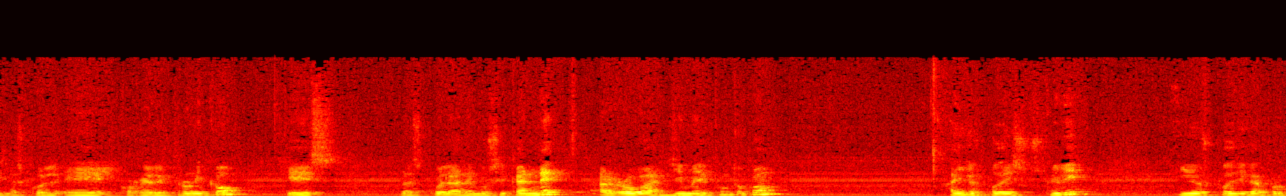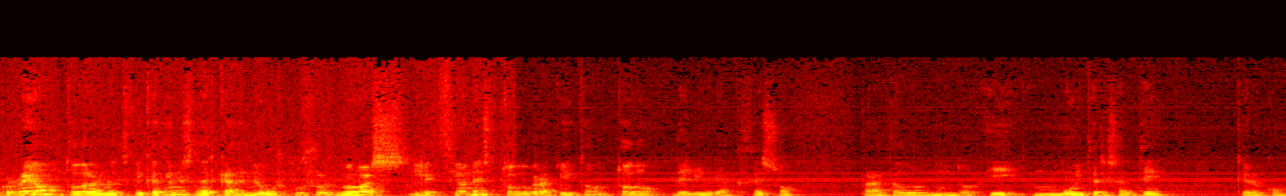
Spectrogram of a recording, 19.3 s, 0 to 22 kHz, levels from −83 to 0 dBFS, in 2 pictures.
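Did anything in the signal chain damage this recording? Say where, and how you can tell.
Yes. From the start to 13.51 s the sound carries a grainy, buzzy distortion that follows the waveform, and the quiet stretches fill with noise instead of falling silent. After 13.51 s it clears. This behaviour is consistent with a stuck bit, likely at the converter or on a broken data line: one bit held at a fixed value shifts about half the samples by a step of roughly -35 dBFS, and that bit flips with the sign of small values, so silence turns to noise.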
